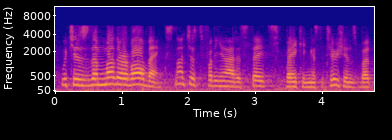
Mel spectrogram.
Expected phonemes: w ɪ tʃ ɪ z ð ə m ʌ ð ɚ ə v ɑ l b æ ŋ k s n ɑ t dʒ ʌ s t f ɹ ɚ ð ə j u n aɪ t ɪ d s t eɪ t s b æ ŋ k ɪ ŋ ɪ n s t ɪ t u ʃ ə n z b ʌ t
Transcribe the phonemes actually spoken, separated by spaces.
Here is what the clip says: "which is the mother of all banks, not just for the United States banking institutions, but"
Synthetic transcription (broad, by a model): w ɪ tʃ ɪ z ð ə m ʌ ð ɚ ə v ɑ l b æ ŋ k s n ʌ t dʒ ʌ s t f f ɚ ð ə j u n aɪ t ɪ d s t eɪ t s b æ ŋ k ɪ ŋ ɪ n s t ɪ t u ʃ ə n z b ʌ t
